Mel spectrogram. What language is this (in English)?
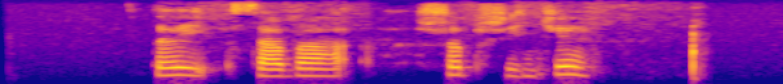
Mari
